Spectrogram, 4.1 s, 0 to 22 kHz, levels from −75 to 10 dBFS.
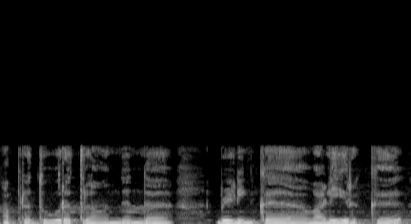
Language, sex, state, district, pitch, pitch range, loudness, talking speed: Tamil, female, Tamil Nadu, Kanyakumari, 200 Hz, 195-210 Hz, -14 LUFS, 100 wpm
